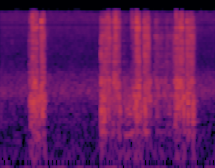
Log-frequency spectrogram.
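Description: Faint handling noise: a short scrape about a third of a second in, then a run of rubbing and scraping from about one second in until just before the end.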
